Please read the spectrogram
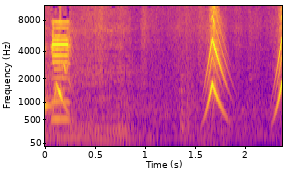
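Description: A comic edited-in sound effect: a loud whistle-like tone that sweeps quickly up in pitch and straight back down, about a second and a half in. A short falling glide comes at the very start.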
